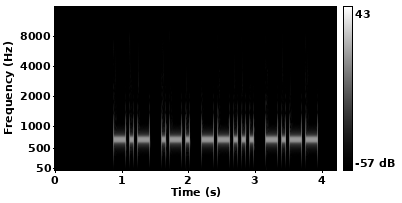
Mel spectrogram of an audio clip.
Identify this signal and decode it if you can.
Morse code, heard as a keyed tone, about 20 wpm, 700 Hz. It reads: KR7Y
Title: USA Call Signs - 4 Characters - Repeated 3x - 20wpm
